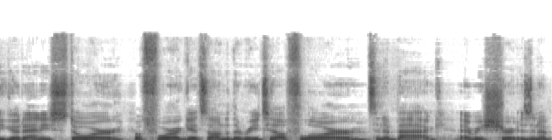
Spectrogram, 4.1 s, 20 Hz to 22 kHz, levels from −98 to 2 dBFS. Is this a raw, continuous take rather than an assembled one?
no; 2 cuts; at 0.9 s, 2.8 s

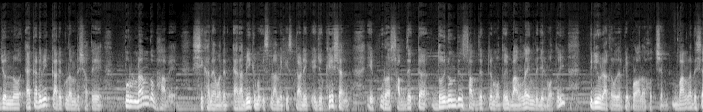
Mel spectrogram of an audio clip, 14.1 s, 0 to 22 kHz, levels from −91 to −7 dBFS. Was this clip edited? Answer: no; 0 cuts

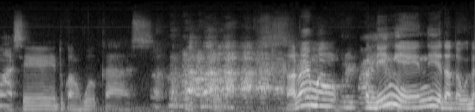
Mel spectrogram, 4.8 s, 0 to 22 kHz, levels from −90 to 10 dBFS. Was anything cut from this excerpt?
no; 0 cuts

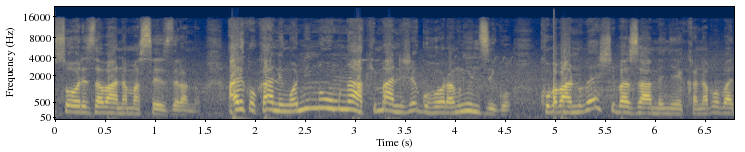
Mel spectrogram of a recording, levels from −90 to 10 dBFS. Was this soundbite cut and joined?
yes; 1 cut; at 5.0 s

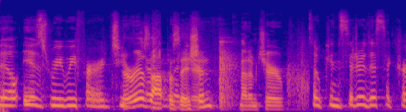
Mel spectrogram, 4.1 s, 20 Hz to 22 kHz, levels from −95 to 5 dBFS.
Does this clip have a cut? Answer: yes; 1 cut; at 2.9 s

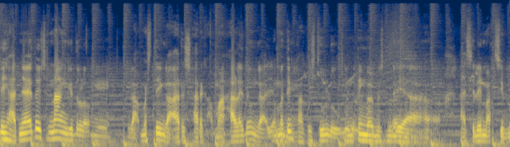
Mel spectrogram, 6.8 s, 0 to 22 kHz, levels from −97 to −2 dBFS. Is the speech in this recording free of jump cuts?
yes; 0 cuts

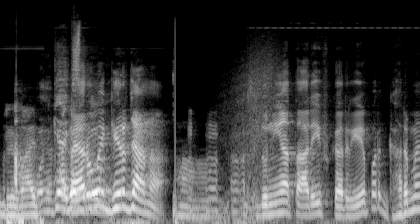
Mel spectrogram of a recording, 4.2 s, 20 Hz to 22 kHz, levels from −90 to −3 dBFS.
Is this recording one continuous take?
no; 1 cut; at 2.3 s

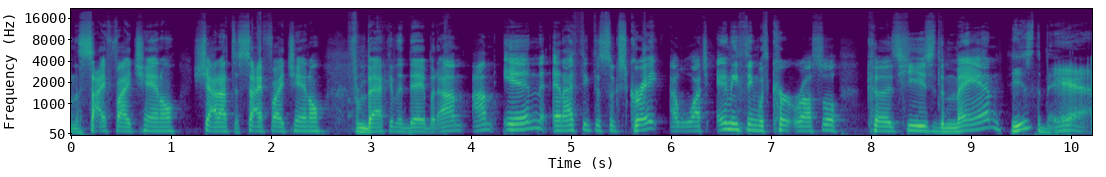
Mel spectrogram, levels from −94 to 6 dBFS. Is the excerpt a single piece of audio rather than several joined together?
no; 1 cut; at 2.8 s

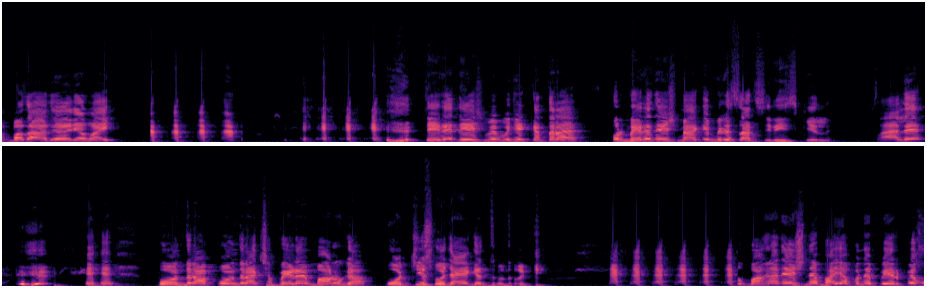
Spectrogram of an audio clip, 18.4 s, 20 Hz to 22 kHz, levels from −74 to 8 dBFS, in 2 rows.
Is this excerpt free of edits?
no; 2 cuts; at 2.3 s, 16.5 s

